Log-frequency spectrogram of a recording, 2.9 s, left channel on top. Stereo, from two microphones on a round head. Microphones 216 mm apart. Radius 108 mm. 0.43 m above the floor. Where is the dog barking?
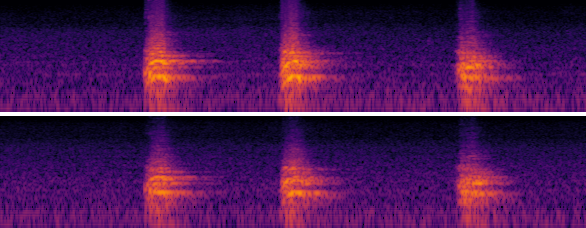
70° left (ahead or behind), 0.5 m; by 2.5 s 25° left (ahead or behind), 0.9 m.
